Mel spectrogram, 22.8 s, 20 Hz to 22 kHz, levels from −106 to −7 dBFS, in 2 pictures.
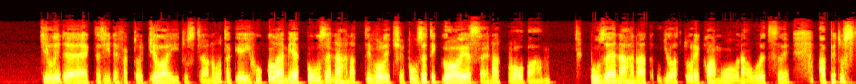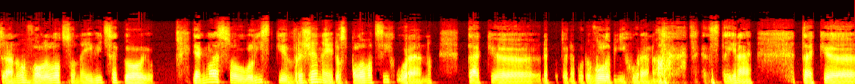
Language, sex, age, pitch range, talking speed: Czech, male, 50-69, 85-110 Hz, 140 wpm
